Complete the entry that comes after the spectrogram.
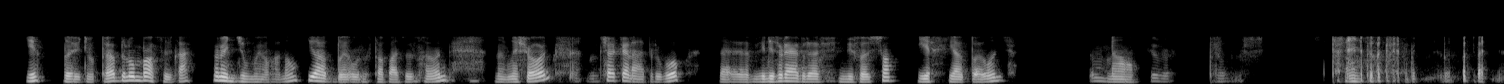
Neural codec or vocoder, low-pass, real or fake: autoencoder, 22.05 kHz, a latent of 192 numbers a frame, VITS, trained on one speaker; 3.6 kHz; fake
